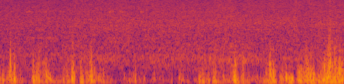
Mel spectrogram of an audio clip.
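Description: Wind buffeting the phone's microphone: gusty, uneven rumbling that eases off in the middle and picks up again near the end.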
